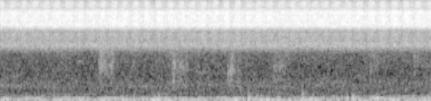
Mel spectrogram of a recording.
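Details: Chirping crickets form a dense, pulsing high-pitched drone with faint soft ticks scattered through it, and a heavy low rumble beneath.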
